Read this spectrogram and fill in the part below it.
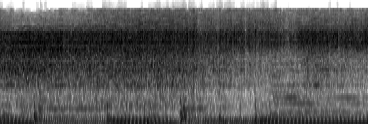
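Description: Loud, steady sizzling of cashew nut dosa batter frying on a hot tava griddle, with occasional scraping and shifting sounds, no talking.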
